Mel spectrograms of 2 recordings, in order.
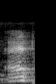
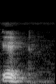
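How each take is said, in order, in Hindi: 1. स्वर एक छोटी, सपाट 'a' ध्वनि है। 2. स्वर एक लंबी 'ay' ध्वनि है। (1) "ए ए टी मीन्स एट होता है" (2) "ना कि एट"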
